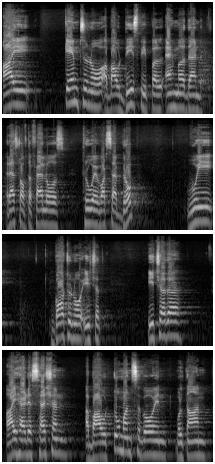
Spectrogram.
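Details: Adult man who has stammered since age two, giving a prepared speech at a stammering-support public-speaking session; stuttering.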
